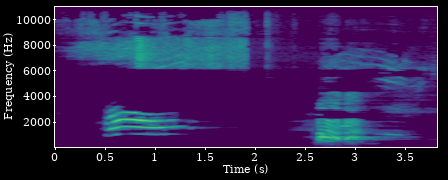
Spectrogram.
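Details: Pet cat at home greeting its owner, who has returned after a week away, and demanding to go out to play: a clear, drawn-out harmonic meow, then after a pause a second, shorter and rougher meow, in a quiet room.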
